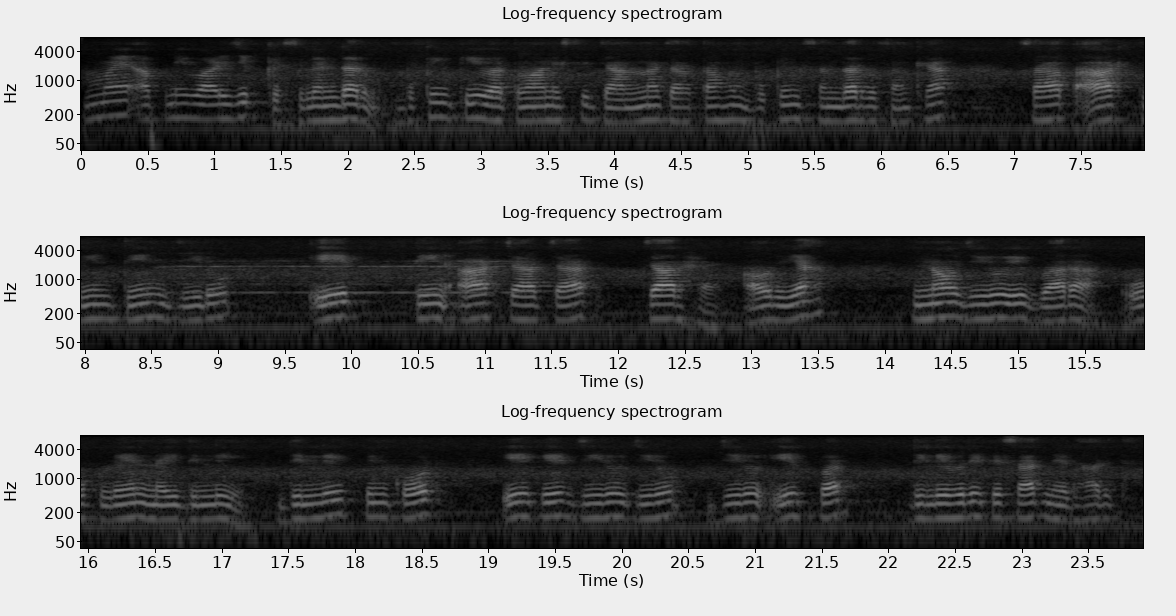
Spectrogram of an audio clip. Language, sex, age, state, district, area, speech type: Hindi, female, 60+, Uttar Pradesh, Ayodhya, rural, read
